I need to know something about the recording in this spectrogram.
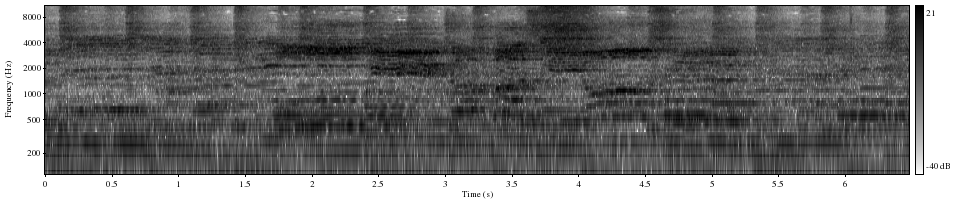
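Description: Gospel worship music: voices singing a song together over instrumental accompaniment with a steady beat.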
